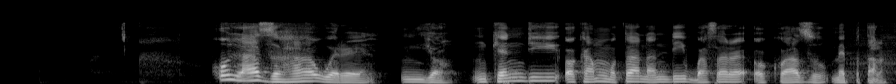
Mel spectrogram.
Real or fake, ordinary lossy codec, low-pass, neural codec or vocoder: real; none; 7.2 kHz; none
